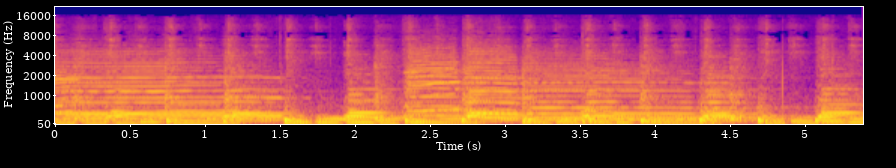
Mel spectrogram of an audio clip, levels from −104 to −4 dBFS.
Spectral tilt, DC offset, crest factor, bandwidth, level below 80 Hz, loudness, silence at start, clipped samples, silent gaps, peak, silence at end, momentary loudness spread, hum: -7 dB/octave; under 0.1%; 12 dB; 15.5 kHz; -28 dBFS; -15 LUFS; 0 s; under 0.1%; none; -2 dBFS; 0 s; 3 LU; none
